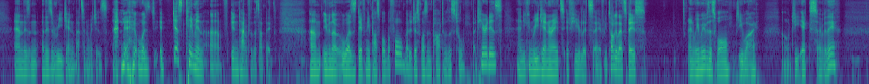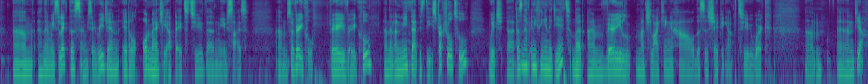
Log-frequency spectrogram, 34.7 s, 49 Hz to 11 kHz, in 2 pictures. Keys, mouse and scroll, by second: 2.2 scroll down 1, 2.6 middle click, 4.9 shift+middle click, 10.7 middle click, 10.7 scroll down 1, 12.1 click, 12.7 click, 13.1 middle click, 14.5 g, 16.6-17.0 scroll up 2, 17.0 shift+middle click, 17.4 middle click, 18.2 click, 19.0 click, 19.8 middle click, 20.9 middle click, 22.0-22.8 scroll down 2, 22.4 click, 22.8 middle click, 25.6 click.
